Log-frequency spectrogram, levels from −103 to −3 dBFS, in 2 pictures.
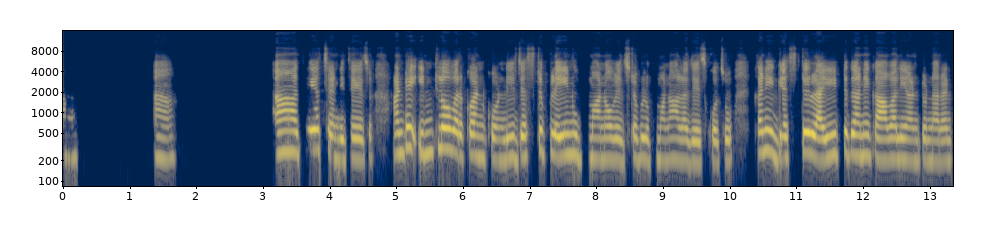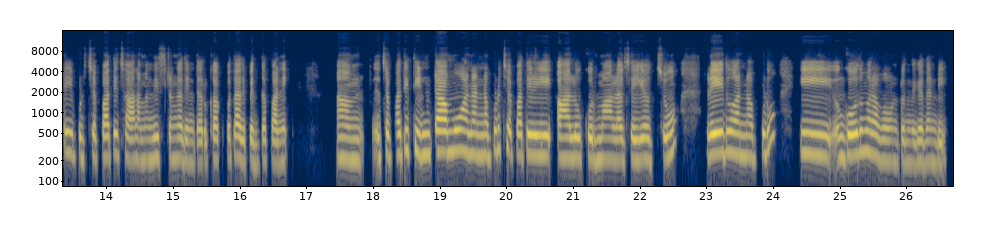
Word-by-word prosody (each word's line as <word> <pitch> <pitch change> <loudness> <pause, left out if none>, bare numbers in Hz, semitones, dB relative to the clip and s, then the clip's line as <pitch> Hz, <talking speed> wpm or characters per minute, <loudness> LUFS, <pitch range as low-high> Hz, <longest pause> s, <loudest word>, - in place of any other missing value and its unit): ఆ! 215 -2 -14 1.2
ఆ! 220 -1 -7 1.6
ఆ! - - +5 0.4
చేయొచ్చండి 260 -7 +1
చేయొచ్చు. 210 -2 -2 0.4
అంటే 260 +5 +3 0.2
ఇంట్లో 265 +4 +2
వరకు 245 -1 0
అనుకోండి, 215 -2 -4 0.2
జస్ట్ 230 +5 -2
ప్లెయిన్ 245 0 +2
ఉప్మానో, 215 0 -6
వెజిటబుల్ 210 +2 -3
ఉప్మానో 205 +1 -10
అలా 200 0 -3
జేసుకోవచ్చు. 190 +1 -4 0.4
కానీ 270 +2 +2 0.2
గెస్ట్ 225 +3 -1 0.2
లైట్‌గానే 240 +3 +1
కావాలి 215 +1 +1
అంటున్నారంటే 200 +1 -6
ఇప్పుడు 225 -3 -7
చపాతీ 225 +3 0
చాలామంది 205 0 -3
ఇష్టంగా 215 0 -5
తింటారు. 190 -1 -5
కాకపోతే 215 +2 -2
అది 200 - -2
పెద్ద 180 -1 -5 0.2
పని. 190 +1 -2 0.8
అం, 215 -1 -1 0.5
చపాతీ 245 +4 0
తింటాము 270 +2 +5
అనిన్నప్పుడు 250 +1 -2
చపాతీ 255 - +2 0.5
ఆలు 220 0 +2
కుర్మ 210 0 -1
అలా 205 0 -1
చెయొచ్చు. 210 +1 0 0.6
లేదు - - +8
అన్నప్పుడు 230 +2 -3 0.5
ఈ - - +3 0.6
గోధుమ 250 +3 +5
రవ్వ 210 -4 -2
ఉంటుంది 185 -1 -7
గదండీ! 190 -1 -5
220 Hz, 105 wpm, -23 LUFS, 205-245 Hz, 1.6 s, లేదు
